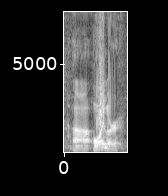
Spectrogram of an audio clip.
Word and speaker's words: Euler: And it is sort of pronounced a little different than you might try to say it based on the letters. This guy, Euler, is one of the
